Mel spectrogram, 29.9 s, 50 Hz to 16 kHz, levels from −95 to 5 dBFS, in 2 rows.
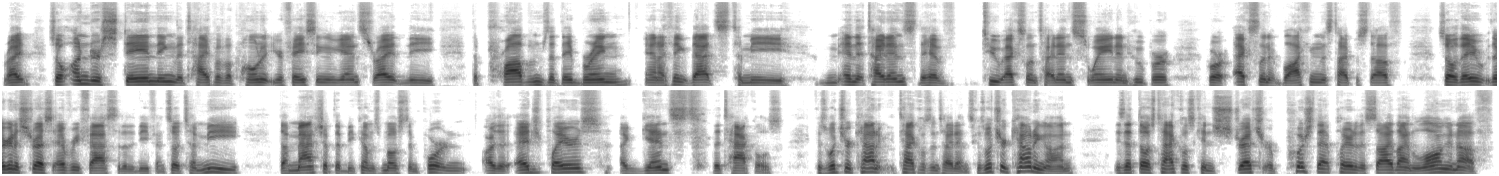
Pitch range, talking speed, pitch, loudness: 110-135 Hz, 200 wpm, 120 Hz, -24 LUFS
